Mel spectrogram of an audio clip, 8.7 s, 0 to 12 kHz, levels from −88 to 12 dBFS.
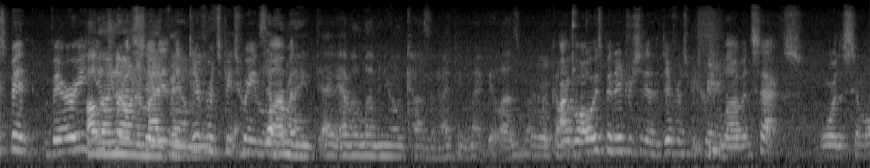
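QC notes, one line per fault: No faults found in this clip.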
